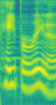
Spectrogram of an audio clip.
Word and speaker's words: Paperina: The Paper Girls' usernames are paper puns, so they are pronounced Paperl and Paperina. Missy Magic, Sugar Cookie, Paw Pearl, and Paperina joined in the fray.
